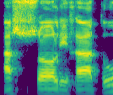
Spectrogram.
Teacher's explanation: alif lam sansiyah, karena tidak dibaca langsung masuk ke huruf berikutnya yaitu shot. Ditandai shotnya ada tasdidnya.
